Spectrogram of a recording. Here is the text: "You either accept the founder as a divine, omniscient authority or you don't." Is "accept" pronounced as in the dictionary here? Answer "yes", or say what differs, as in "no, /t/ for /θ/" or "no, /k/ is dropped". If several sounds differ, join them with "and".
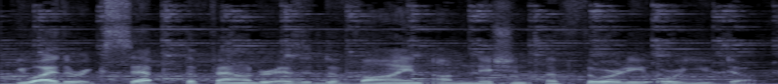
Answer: yes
